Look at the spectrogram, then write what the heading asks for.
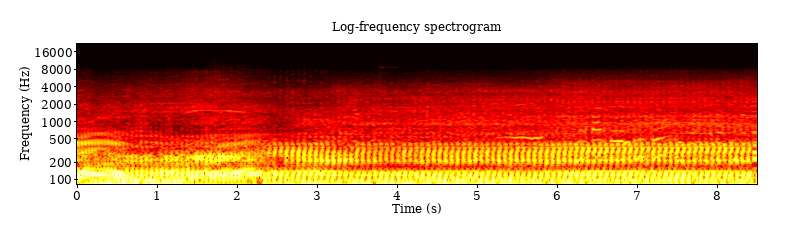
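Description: Adventure motorcycle engine running at low, steady revs with an even, rapid pulsing. There is a slight rise and fall in engine pitch in the first couple of seconds.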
